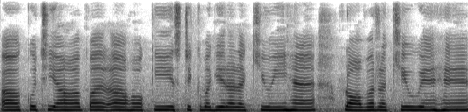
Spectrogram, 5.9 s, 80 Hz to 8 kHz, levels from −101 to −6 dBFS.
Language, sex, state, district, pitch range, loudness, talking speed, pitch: Hindi, female, Chhattisgarh, Bilaspur, 235-245 Hz, -13 LUFS, 155 wpm, 235 Hz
